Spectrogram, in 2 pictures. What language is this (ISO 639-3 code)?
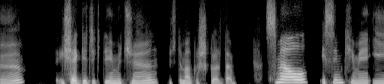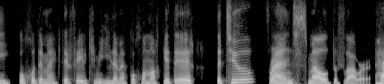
tur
